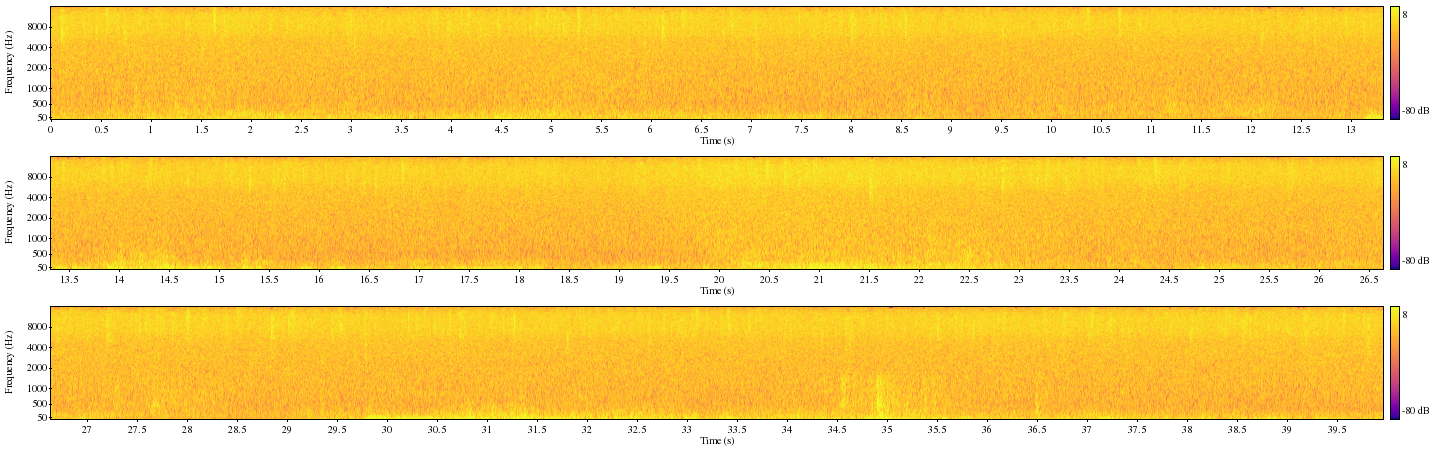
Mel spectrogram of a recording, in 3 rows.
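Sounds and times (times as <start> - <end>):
heavy rain on a window: 0.0 - 39.9
thunder rumbling: 13.1 - 28.3, 29.1 - 39.9.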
